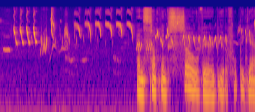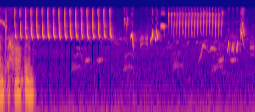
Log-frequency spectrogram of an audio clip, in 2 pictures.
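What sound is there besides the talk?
birds chirping and singing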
